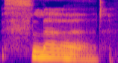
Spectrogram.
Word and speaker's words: slurred: was an interesting one slurred so it's an ER sound slurred and that means unclear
